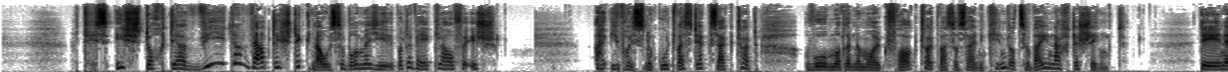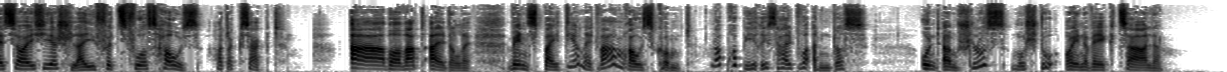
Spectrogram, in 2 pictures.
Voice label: schwaebisch; dr entaklemmer

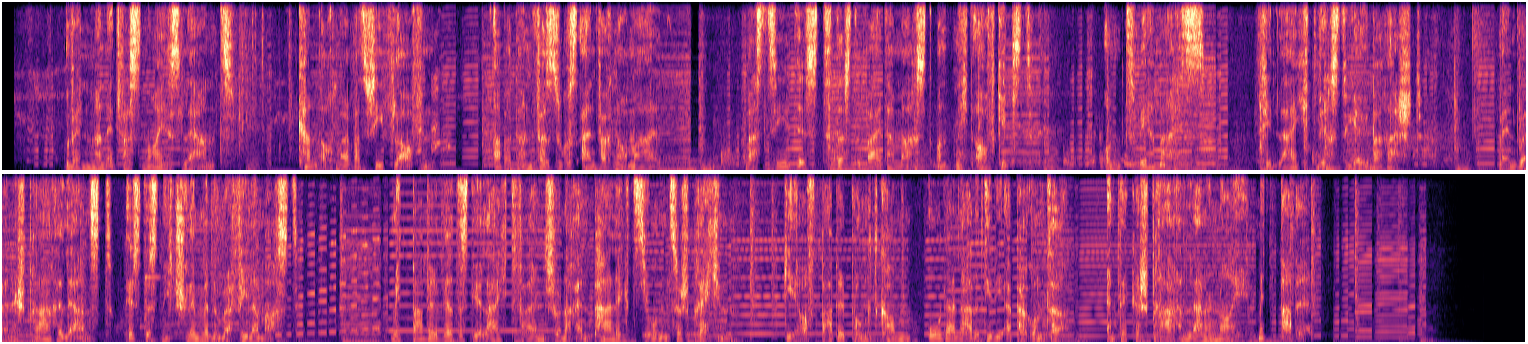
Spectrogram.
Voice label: werbung tv spot de; babbel

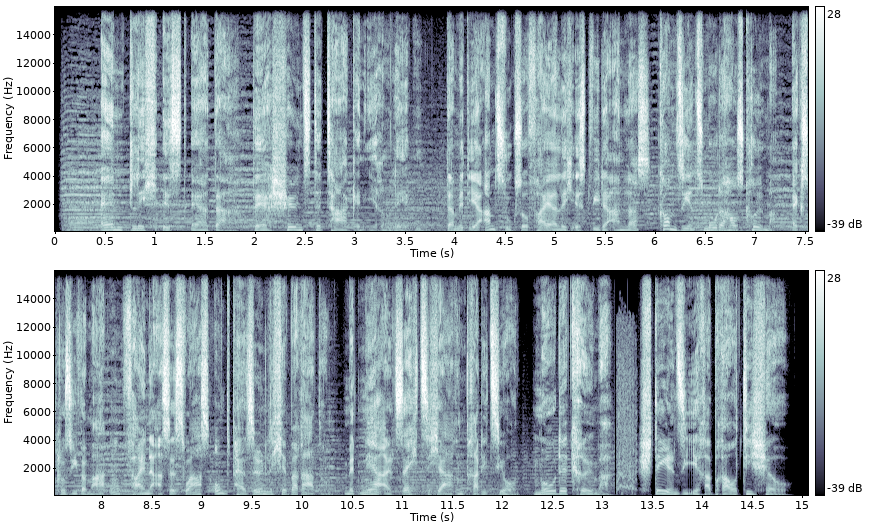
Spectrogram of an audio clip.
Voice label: Werbung

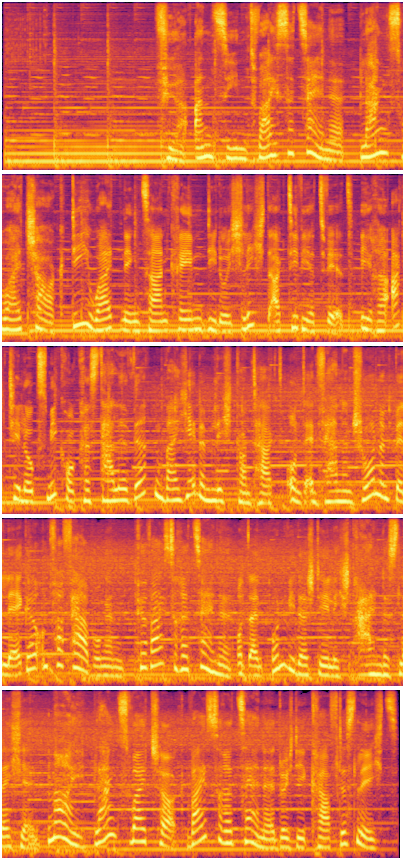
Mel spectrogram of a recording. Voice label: tv spot national zahncreme kompetent charmant; blanx

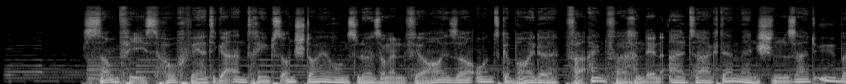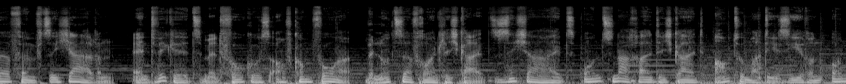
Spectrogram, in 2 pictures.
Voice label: imagefilm; somfy

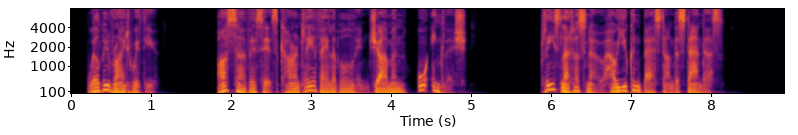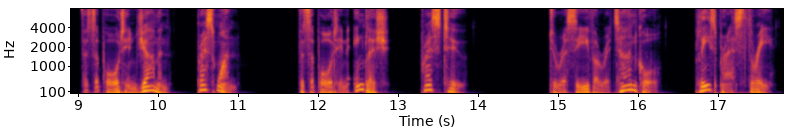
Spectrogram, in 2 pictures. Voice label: telefonansage; vw

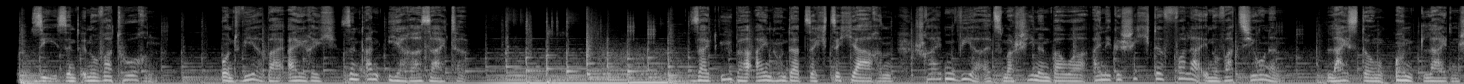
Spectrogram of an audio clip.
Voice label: imagefilm; eirich

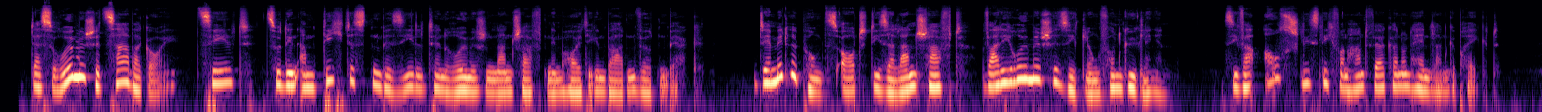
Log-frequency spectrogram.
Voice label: de audioguide; gugglingen

